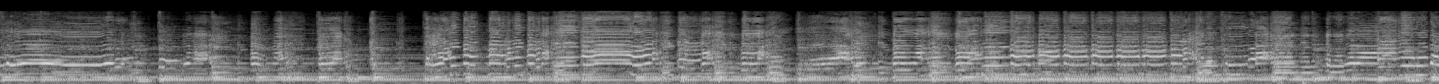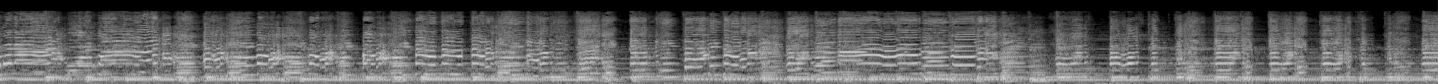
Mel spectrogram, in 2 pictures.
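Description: Harmonica solo with a wavering melody, played over a strummed acoustic guitar in a country instrumental break.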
